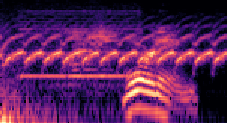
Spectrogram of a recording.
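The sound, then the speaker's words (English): A siren sound effect blares throughout, a fast high-pitched warbling yelp that repeats steadily, joined midway by a lower, slower wailing sweep that rises and falls before fading. “Hit the sirens.”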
